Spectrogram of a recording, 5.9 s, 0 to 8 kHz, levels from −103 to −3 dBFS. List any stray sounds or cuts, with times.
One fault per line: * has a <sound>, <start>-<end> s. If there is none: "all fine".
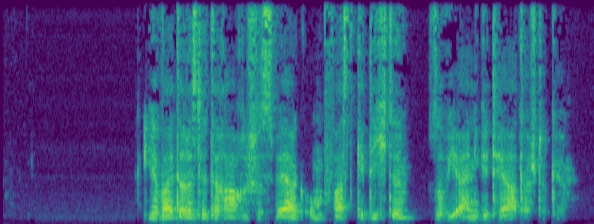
all fine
